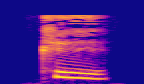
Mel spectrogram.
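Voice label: "그", Korean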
